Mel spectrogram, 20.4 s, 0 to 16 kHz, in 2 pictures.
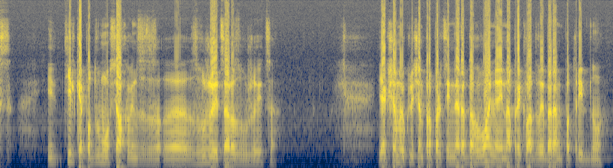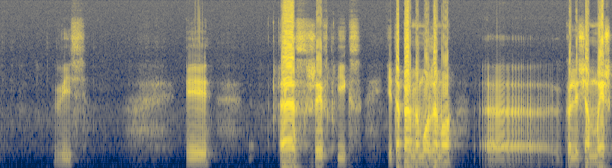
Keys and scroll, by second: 14.8 s.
